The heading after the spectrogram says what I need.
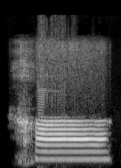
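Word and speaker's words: خاء: किस तरह पढ़ना है? हलक से, बगैर आवाज निकाले। पहले देन आ, पहले फिर आ। तो हा, हा, खा, हाँ, खा, खा, बिल्कुल शेर की तरह दहाड़ते हुए। खा, ये चिल्लाना भी नहीं है।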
